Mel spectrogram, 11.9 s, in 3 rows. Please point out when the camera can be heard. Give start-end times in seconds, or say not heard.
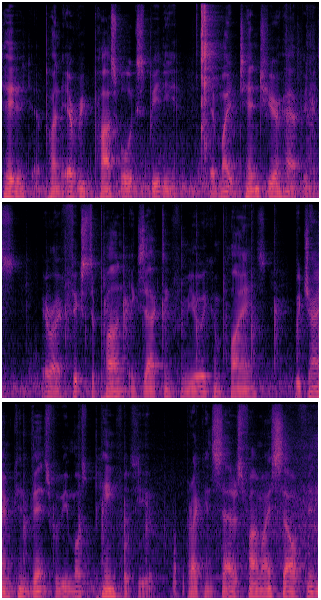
2.4-2.8.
